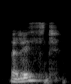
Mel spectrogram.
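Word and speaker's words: wrist: होता है आर के पहले अगर डब्लू आ जाए तो वो साइलेंट रहेगा वो शब्द साइलेंट रहेगा कैसे रहेगा रंग राइट रप रपर रिस्ट अब यहां पर लास्ट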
